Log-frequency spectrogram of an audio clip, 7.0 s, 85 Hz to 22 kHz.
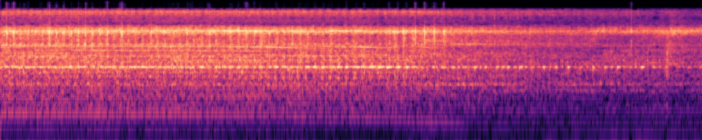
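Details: Audi A6 C4 2.6 V6 (ABC engine) at cold idle: a steady metallic knock of about three per second, a busy hard tapping over the engine note. The oil was changed with no change, and the cause is unclear.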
